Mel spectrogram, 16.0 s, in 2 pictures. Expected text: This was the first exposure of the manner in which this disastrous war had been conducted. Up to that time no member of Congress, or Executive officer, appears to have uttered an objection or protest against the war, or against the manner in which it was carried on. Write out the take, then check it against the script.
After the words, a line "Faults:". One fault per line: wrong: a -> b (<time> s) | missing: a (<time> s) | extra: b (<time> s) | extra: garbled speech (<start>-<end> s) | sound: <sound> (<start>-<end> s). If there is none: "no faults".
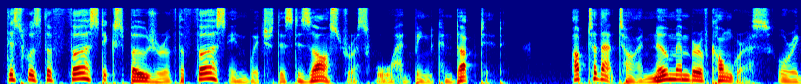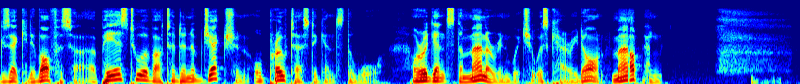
This was the first exposure of the first in which this disastrous war had been conducted. Up to that time no member of Congress, or Executive officer, appears to have uttered an objection or protest against the war, or against the manner in which it was carried on. [garbled]
Faults:
wrong: manner -> first (1.8 s)
extra: garbled speech (14.1-14.6 s)
sound: sigh (15.2-15.9 s)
